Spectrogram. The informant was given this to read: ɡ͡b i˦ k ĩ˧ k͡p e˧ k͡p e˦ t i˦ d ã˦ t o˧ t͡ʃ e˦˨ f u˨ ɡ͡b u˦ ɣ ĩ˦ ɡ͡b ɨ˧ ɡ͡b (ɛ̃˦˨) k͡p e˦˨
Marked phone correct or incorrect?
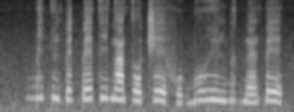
incorrect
